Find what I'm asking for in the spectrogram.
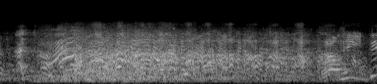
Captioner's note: residents laugh; audience laughs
